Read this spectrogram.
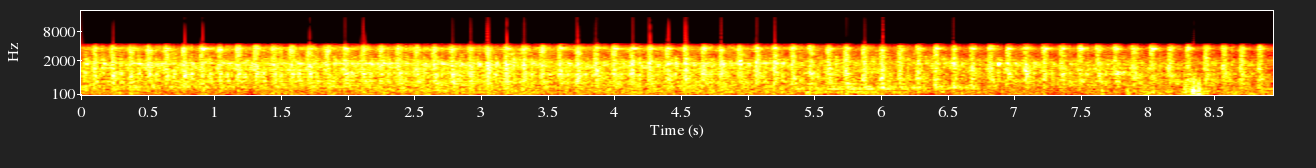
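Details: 2000 GM cube van with the 5.7 V8, 121k miles, knocking right after a head gasket job. Sharp, regular knocking about 220 per minute over the idle. Rod knock or valve train suspected, not confirmed.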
